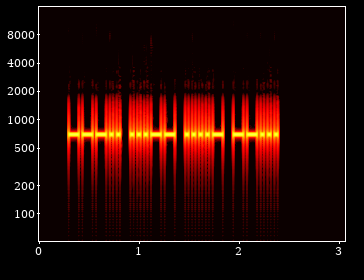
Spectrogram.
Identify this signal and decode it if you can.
Morse code, heard as a keyed tone, about 34 wpm, 700 Hz. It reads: 8347
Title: Numbers - 4-Digit 35wpm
